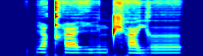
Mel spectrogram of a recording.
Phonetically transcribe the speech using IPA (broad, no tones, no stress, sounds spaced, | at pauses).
ʔ iː qʰ eː ɦ iː n t͡ʃʰ a j əː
